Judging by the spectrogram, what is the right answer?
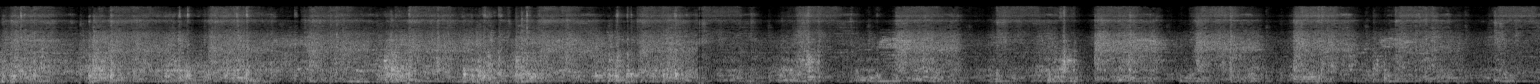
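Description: Automatic food weighing and packing machinery running: a steady mechanical noise with hiss and irregular clattering knocks.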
